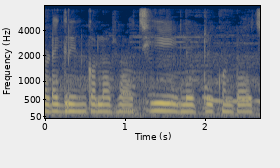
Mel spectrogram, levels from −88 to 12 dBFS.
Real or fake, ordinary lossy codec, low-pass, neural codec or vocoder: real; none; 7.2 kHz; none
